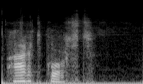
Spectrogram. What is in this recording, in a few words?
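"aardkorst", Dutch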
